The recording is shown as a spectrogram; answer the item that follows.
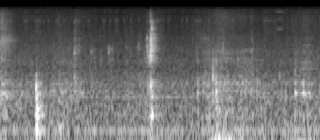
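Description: A few faint, sharp clicks spaced out over quiet room tone, with a soft low rumble about three seconds in.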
